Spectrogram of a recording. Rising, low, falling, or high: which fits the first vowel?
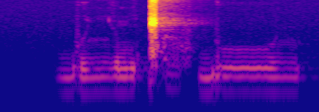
low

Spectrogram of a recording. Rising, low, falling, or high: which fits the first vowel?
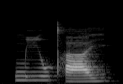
high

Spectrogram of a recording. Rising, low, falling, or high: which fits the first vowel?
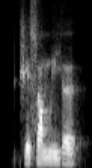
low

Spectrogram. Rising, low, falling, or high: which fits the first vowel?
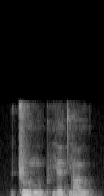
falling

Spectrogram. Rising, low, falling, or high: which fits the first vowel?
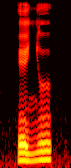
low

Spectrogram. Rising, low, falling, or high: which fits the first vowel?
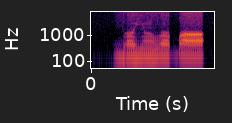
low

